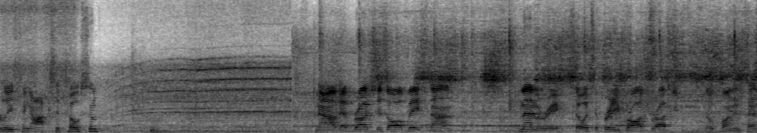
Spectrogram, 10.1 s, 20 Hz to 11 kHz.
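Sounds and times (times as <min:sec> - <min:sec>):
high whining tones: 0:00.0 - 0:10.0
milking machine mechanical hum: 0:00.0 - 0:10.0.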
